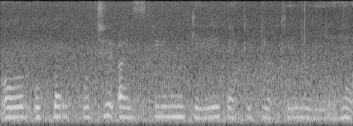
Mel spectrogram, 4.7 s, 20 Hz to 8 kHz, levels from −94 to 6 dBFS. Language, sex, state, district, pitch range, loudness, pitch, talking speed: Hindi, female, Haryana, Charkhi Dadri, 225-240 Hz, -18 LUFS, 235 Hz, 115 wpm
